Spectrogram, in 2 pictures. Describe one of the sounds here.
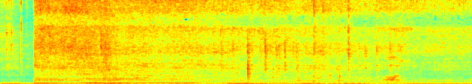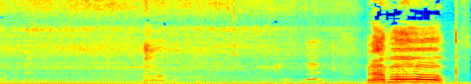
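An off-road vehicle's engine rumbles and revs as it climbs a dirt trail.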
